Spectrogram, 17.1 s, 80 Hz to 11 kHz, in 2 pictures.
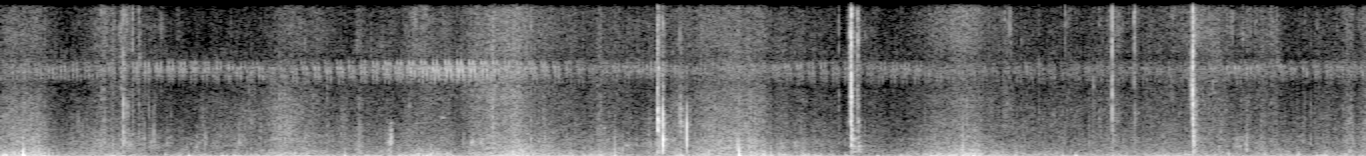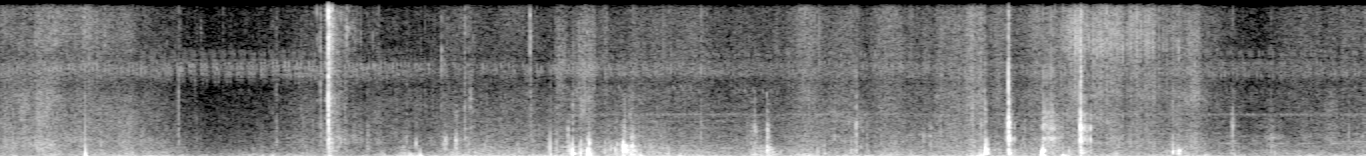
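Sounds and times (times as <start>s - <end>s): twigs snapping: 10.5s - 16.6s
footsteps on forest litter: 11.4s - 17.0s.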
